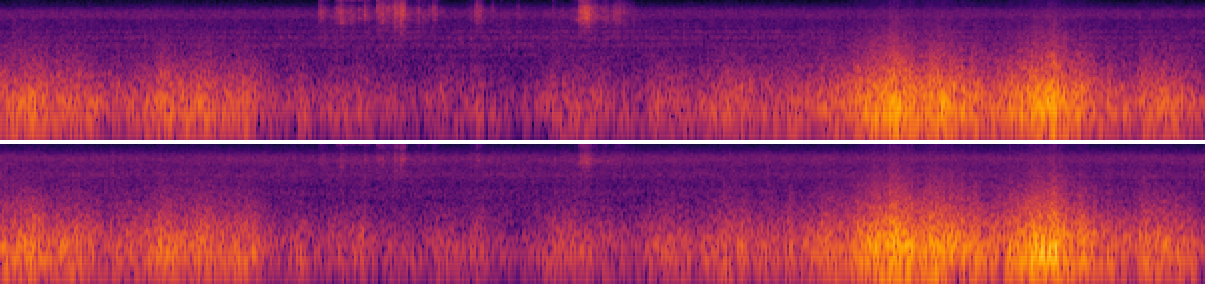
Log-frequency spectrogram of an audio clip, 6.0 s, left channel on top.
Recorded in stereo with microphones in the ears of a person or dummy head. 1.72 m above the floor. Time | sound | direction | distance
1.6 | cutlery clinking | 30° left (ahead or behind) | ?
